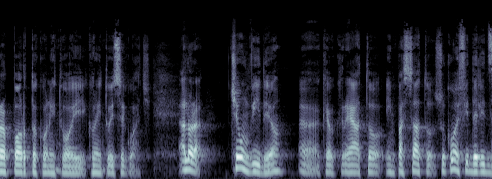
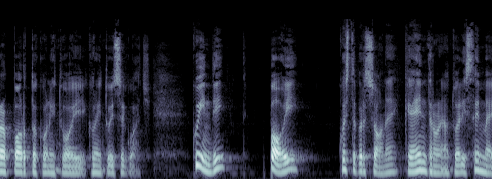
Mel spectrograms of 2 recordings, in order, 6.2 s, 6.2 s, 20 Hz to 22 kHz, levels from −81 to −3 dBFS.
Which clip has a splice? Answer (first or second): first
